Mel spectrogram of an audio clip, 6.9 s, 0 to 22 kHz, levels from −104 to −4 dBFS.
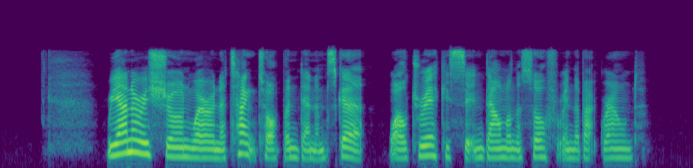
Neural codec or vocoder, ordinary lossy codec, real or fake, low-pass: none; Opus, 64 kbps; real; 7.2 kHz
